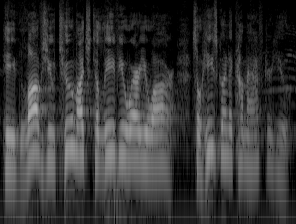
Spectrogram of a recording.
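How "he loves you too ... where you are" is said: "He loves you" pressed home, louder and higher; preacher raising his voice to repeat the line. Shown as a demonstration. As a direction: drive the point home the second time. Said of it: "Did you hear what I said?".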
